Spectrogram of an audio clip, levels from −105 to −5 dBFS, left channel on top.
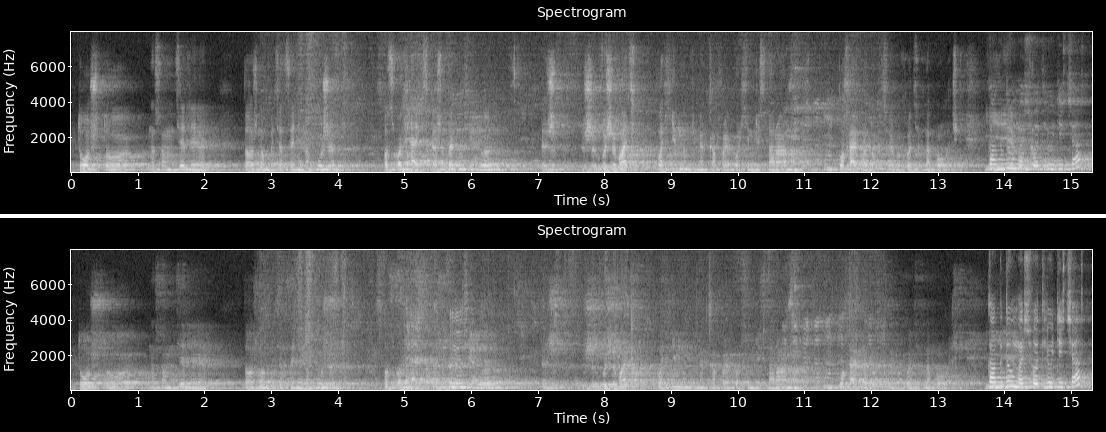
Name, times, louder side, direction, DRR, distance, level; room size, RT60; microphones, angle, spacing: voice 1, 0.1-2.1 2.6-4.0 4.7-5.8 6.1-6.5 6.8-7.3 7.7-8.5 8.8-14.3, left 1 dB, 50° left, 0 dB, 1.4 m, -25 dB
sound 1, 2.7-12.2, right 1 dB, 35° right, 1.2 m, -36 dB
voice 2, 5.7-6.5 13.8-15.2, right 3 dB, 60° right, 9 dB, 0.7 m, -22 dB
13.0 x 7.2 x 8.9 m, 2.9 s
head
